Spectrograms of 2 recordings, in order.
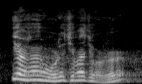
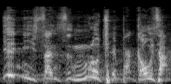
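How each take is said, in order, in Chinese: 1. 这组数字是北京口音。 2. 这组数字是广东口音。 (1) "北京人说话呢，他嘴唇呢、啊、嘴唇不动的啊，牙齿动，在里边滚，舌头在滚" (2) "广东人讲话呢，他一个字一个字他盯住你的，每个字都很有力"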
